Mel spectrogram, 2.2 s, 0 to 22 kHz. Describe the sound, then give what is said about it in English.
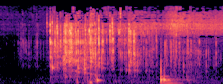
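Fizzing 7-Up soda crackles and hisses, bursting in suddenly and continuing as a bright, dense sizzle, with a couple of soft low splashes partway through. “You hear the sizzle?”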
